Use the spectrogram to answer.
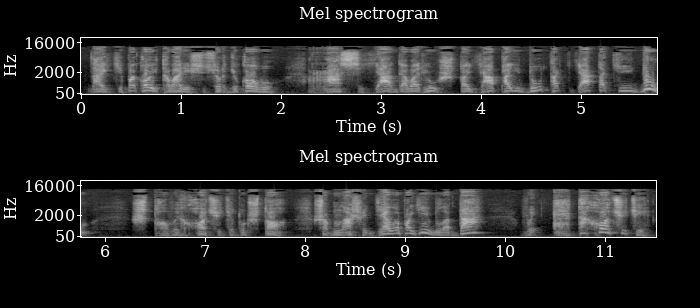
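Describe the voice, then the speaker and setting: A man voicing a nervous but fierce prison elder with Yiddish-flavoured speech, urging hushed and commanding in sharp cries. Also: sing-song, normal speed, husky. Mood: shrill commanding. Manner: hushed and urgent, then shrill commanding shouts.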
